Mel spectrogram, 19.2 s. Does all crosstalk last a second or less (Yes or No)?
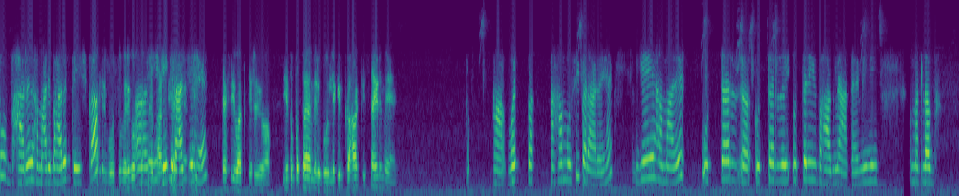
No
